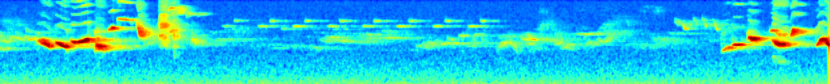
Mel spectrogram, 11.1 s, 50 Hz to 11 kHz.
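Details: Field recording from Świnoujście, Poland, 25 September 2022, of a common blackbird's detailed solo: mellow warbling phrases open and close the stretch, with faint, thin, high repeated notes in the quiet gap between them.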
